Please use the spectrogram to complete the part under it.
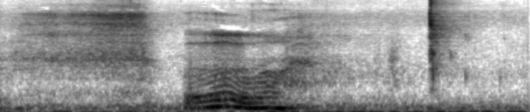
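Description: A woman murmurs softly, close to a microphone.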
